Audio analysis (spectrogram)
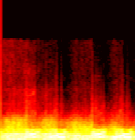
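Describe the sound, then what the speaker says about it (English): Dog in the video game Men in Black: The Game giving a rapid series of yipping, whimpering barks with rising and falling pitch, loud and close over steady game background noise. "the dog is my favorite part of this game so far"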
